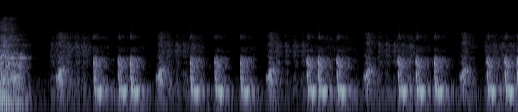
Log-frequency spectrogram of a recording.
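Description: Cirsa Piratas del Caribe slot machine's electronic sound effects as the reels spin: a quick run of short pitched blips, about three a second, starting about a second in.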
